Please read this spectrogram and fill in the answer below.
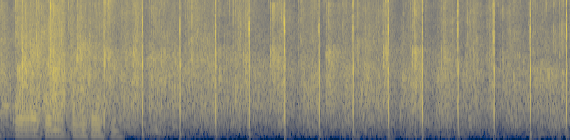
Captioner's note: audience applauding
